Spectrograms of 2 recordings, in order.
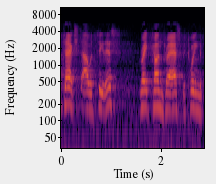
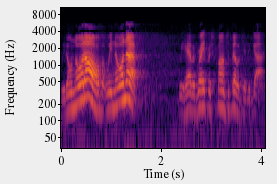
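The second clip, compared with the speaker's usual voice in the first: normal talking voice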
